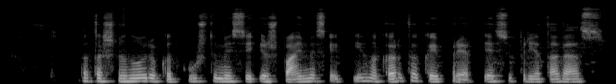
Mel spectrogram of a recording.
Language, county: Lithuanian, Klaipėda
